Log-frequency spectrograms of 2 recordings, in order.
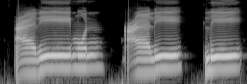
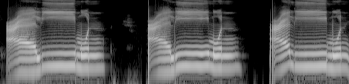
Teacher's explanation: Tengah lidah teman-teman angkat ke atas. Tengah lidah teman-teman jangan nanggung diangkat ke atasnya. Naikin ke atas sehingga jelas vokal i-nya. · Tolong jelaskan vokal i-nya. Harus jelas. Jangan miring ke vokal e.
